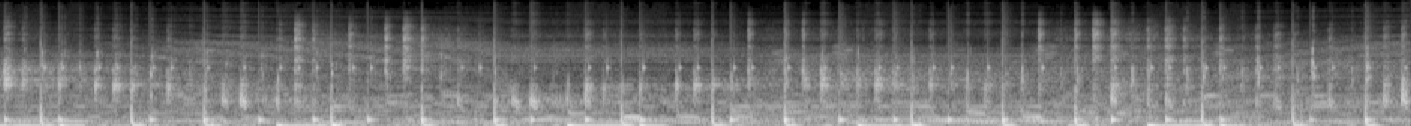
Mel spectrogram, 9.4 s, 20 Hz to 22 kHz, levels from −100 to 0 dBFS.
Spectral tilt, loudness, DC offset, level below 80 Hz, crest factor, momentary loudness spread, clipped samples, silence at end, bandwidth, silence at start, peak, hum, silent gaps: -6 dB/octave; -22 LUFS; under 0.1%; -22 dBFS; 18 dB; 4 LU; under 0.1%; 0 s; 11.5 kHz; 0 s; 0 dBFS; none; none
